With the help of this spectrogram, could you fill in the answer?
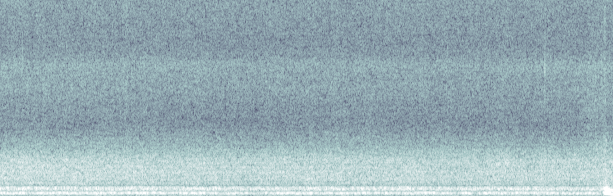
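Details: Apis cerana honey bees, a large colony whose queen is being sought for home beekeeping, give a continuous layered drone, a strong low hum with fainter overtones, ending in a brief handling knock.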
